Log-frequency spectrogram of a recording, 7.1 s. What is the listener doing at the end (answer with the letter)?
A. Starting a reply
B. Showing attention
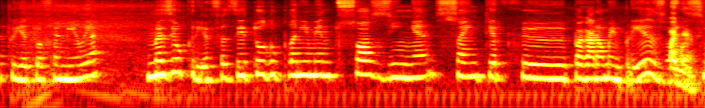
A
